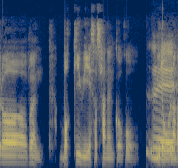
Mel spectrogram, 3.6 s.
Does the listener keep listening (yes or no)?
yes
